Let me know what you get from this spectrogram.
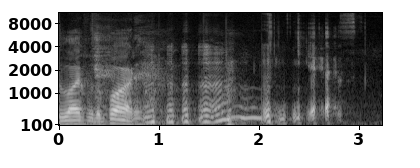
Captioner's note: Beverly chuckles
